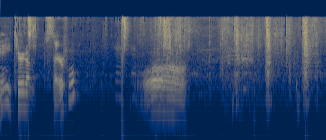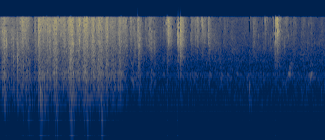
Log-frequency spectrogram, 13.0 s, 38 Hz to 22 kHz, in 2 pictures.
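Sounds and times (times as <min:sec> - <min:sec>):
packing peanuts rustling and crackling: 0:02.1 - 0:12.2.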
